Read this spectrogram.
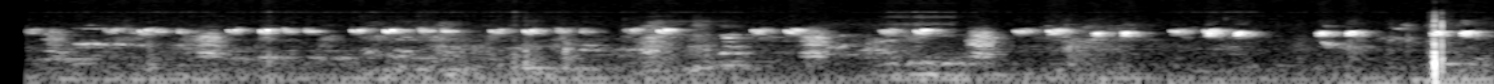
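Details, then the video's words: A female quail gives a run of short, high chirping notes in quick, uneven succession, with a sharp click near the end. "female quail sound"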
